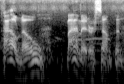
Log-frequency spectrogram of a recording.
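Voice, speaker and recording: An actor playing a gruff, folksy alien man in an audio drama, with laconic, slangy talk. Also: a bass voice, sing-song, moderate pace, bright, forceful tone, full character voice, rough recording. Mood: teasing, gruff. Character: gruff alien man, folksy and teasing, breathes through a tube.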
